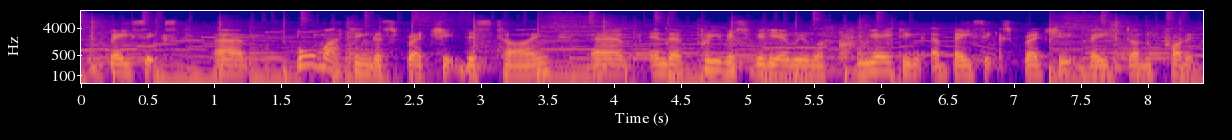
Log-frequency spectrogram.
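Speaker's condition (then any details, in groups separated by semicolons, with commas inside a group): No condition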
